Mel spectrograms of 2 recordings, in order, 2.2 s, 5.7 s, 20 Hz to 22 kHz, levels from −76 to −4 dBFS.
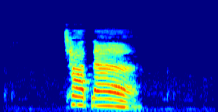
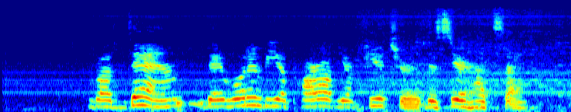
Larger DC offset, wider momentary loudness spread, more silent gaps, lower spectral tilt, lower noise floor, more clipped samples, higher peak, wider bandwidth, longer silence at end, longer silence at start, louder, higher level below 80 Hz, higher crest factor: neither; first, 20 LU vs 9 LU; neither; second, -3 dB/octave vs -5 dB/octave; first, -64 dBFS vs -55 dBFS; neither; about the same, -4 dBFS vs -6 dBFS; second, 9.2 kHz vs 16.5 kHz; first, 0.8 s vs 0 s; second, 0.65 s vs 0.9 s; first, -17 LUFS vs -23 LUFS; second, -68 dBFS vs -60 dBFS; about the same, 16 dB vs 18 dB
